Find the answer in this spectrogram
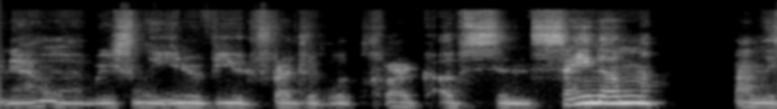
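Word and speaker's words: Leclercq: I recently interviewed Frederick L Clerk of Sensanum.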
